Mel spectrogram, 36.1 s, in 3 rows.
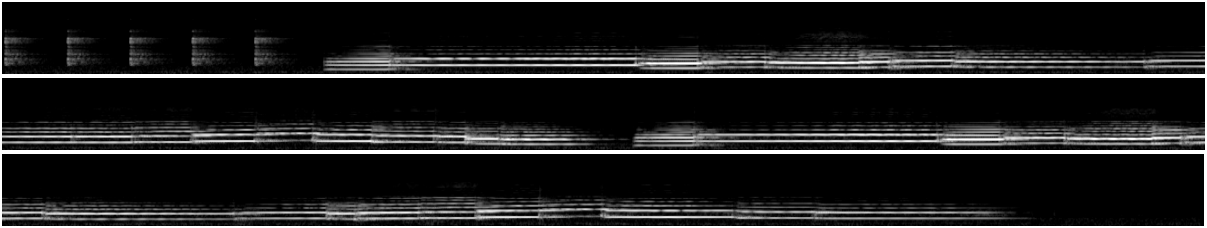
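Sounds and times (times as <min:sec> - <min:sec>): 
bassoon: 0:03.2 - 0:34.4.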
